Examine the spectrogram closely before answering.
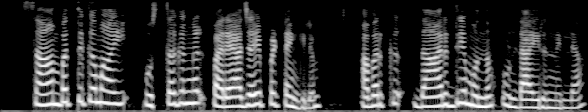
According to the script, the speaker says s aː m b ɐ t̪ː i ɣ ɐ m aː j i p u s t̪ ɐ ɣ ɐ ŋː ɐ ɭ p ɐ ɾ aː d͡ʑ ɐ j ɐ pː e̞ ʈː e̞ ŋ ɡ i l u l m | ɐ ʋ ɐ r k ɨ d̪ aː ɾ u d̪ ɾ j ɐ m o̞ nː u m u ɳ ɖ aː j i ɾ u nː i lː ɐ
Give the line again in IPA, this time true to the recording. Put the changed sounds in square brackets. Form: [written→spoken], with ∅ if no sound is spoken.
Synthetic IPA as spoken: s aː m b ɐ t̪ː i ɣ ɐ m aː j i p u s t̪ ɐ ɣ ɐ ŋː ɐ ɭ p ɐ ɾ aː d͡ʑ ɐ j ɐ pː e̞ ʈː e̞ ŋ ɡ i l u [l→∅] m | ɐ ʋ ɐ r k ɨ d̪ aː ɾ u d̪ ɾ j ɐ m o̞ nː u m u ɳ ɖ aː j i ɾ u nː i lː ɐ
